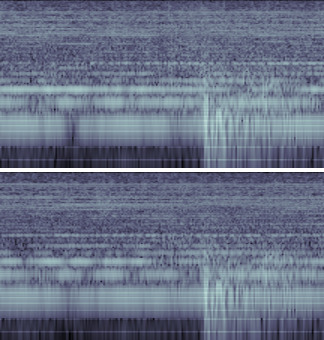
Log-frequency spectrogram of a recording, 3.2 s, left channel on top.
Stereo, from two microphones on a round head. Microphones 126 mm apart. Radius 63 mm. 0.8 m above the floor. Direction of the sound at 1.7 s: 30° left (ahead or behind).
